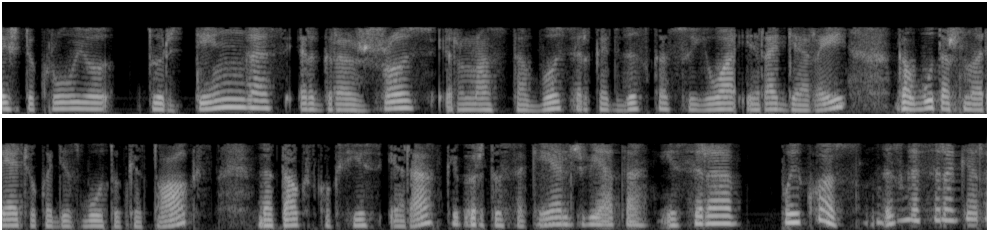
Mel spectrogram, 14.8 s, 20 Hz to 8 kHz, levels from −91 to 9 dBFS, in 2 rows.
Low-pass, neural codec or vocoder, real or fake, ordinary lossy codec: 7.2 kHz; none; real; AAC, 16 kbps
